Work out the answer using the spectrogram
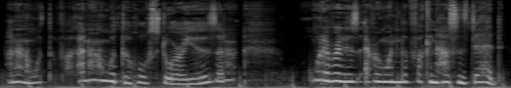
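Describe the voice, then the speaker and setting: A young woman voicing a panicked sorority sister hiding from a killer, talking in hushed, frantic whispers and swearing often. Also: a little high, animated, unhurried, husky, full character voice. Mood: urgent whisper. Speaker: voice actor in an audio roleplay. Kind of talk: one-sided audio roleplay.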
